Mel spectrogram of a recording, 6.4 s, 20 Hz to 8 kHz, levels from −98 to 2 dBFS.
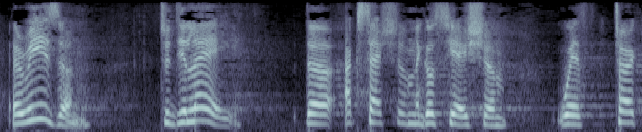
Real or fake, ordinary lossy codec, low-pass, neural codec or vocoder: real; none; 7.2 kHz; none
